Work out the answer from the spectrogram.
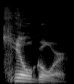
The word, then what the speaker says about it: Kilgore: watch him play again the guy's last name is Kilgore emphasis on the first half of that name dude plays with a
